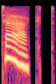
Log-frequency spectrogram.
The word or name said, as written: tact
